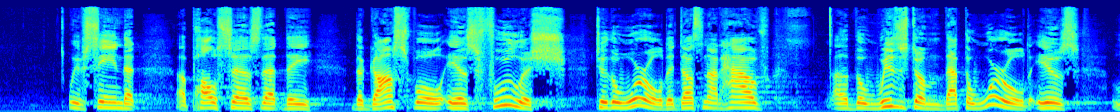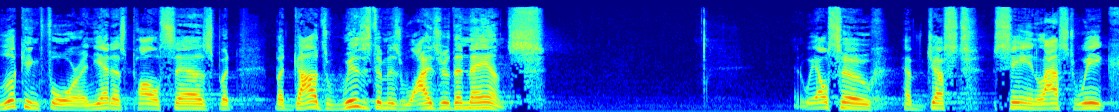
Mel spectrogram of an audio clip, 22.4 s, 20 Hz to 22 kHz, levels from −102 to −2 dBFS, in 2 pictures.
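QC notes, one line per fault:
No faults detected.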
